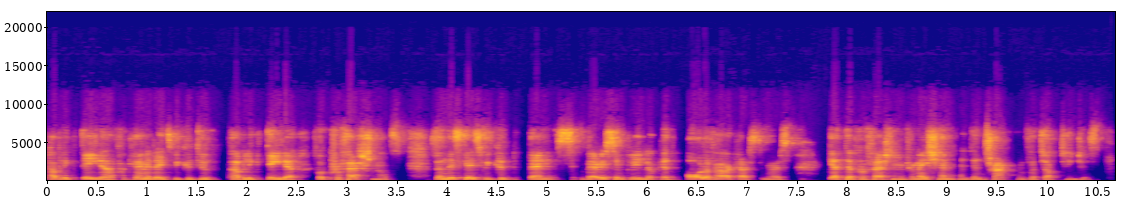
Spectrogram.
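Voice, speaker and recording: A man's voice: mid-range voice, steady tone, fairly quick, vocal fry. A man from Austria with an Austrian accent and German as his first language, explaining things casually as an interview guest on slightly lo-fi audio. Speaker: interview guest, startup co-founder.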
